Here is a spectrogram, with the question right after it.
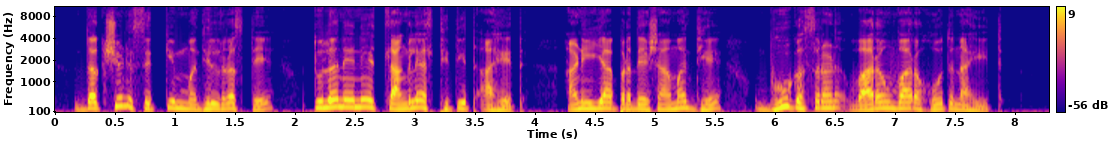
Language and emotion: Marathi, neutral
